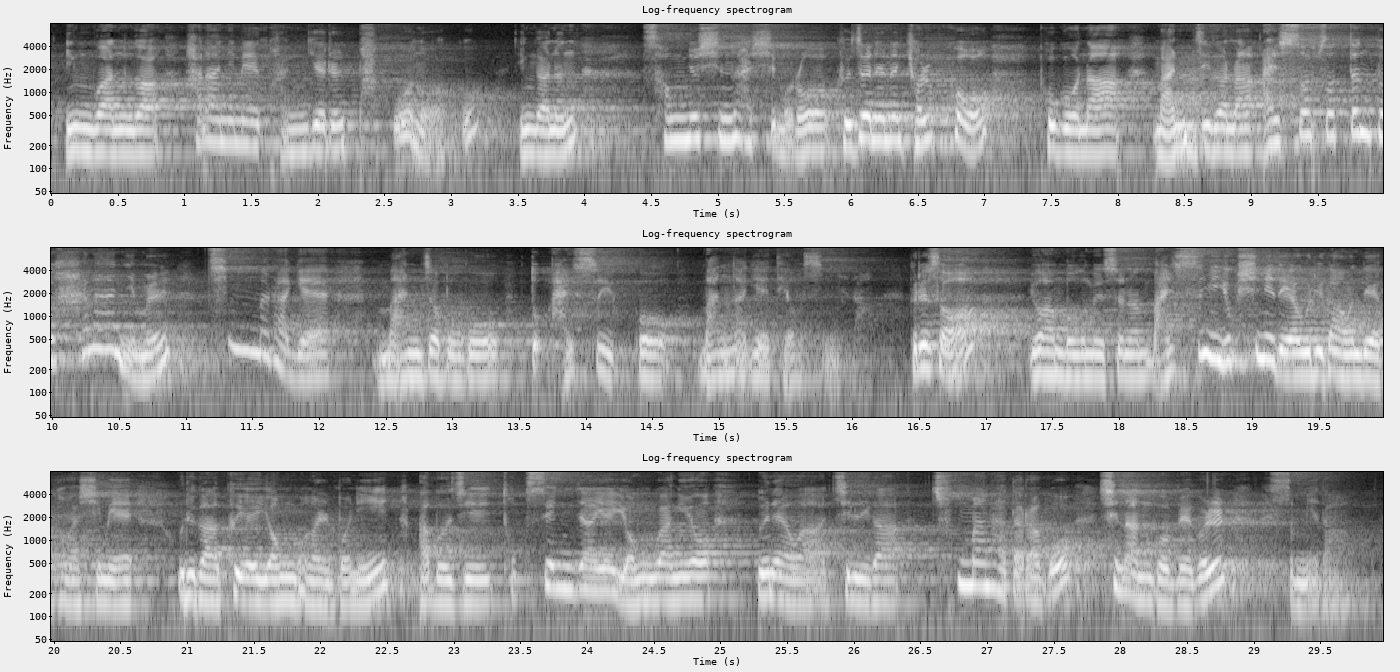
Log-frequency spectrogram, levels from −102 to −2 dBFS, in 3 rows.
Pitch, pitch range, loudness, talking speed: 170 Hz, 155-215 Hz, -16 LUFS, 280 characters per minute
